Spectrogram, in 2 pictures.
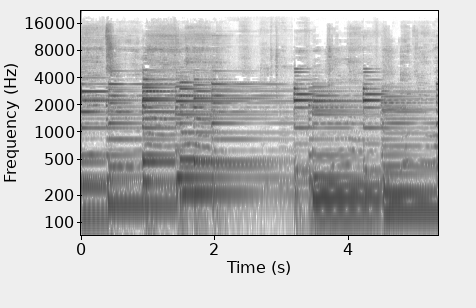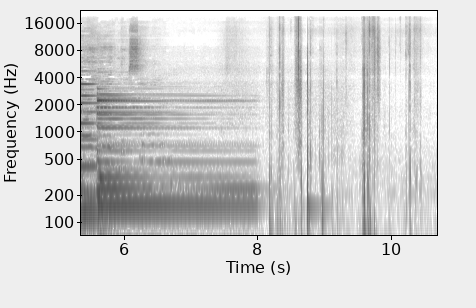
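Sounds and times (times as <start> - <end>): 
person singing: 0.0 - 7.5.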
